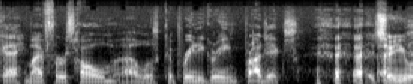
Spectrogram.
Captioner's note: laughing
